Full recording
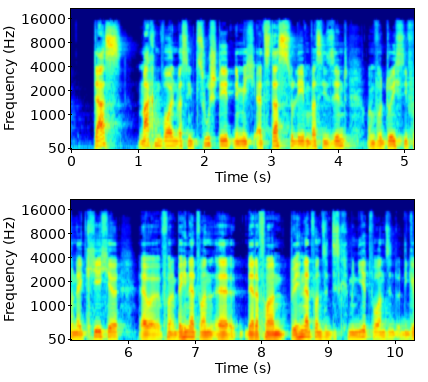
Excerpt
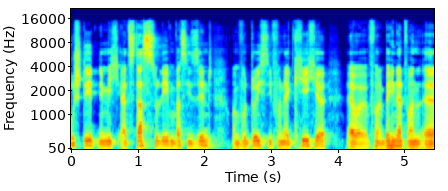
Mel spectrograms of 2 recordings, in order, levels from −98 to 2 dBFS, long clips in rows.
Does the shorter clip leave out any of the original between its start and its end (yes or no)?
no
